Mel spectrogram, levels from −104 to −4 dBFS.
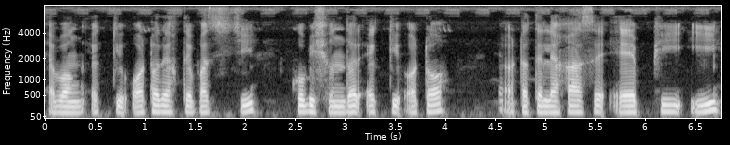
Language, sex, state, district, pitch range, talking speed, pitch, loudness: Bengali, male, Assam, Hailakandi, 120-130 Hz, 125 wpm, 125 Hz, -19 LUFS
